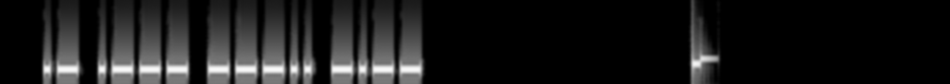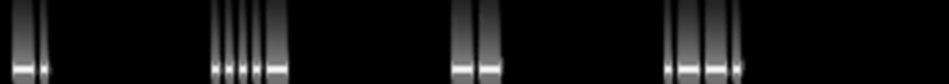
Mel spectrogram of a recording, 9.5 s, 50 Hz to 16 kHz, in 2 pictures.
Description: Morse code, heard as a keyed tone, about 36 wpm, spaced as for 15 wpm, 700 Hz. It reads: AJ8Y N4MP
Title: USA Call Signs - 4 Characters - 8x Character Spacing - 35wpm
